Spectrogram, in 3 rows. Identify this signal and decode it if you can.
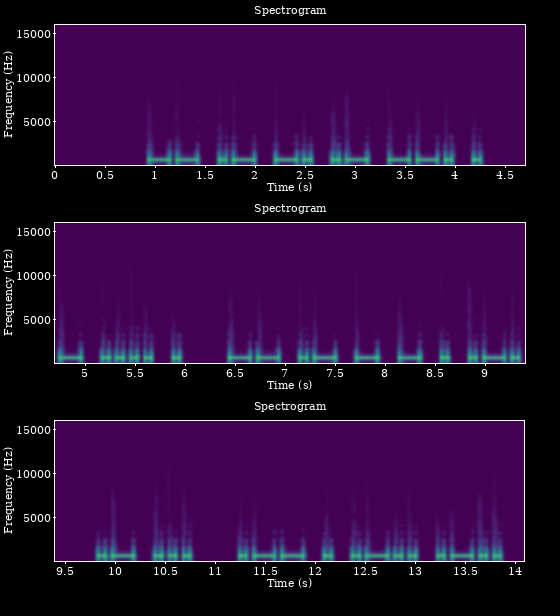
Morse code, heard as a keyed tone, about 17 wpm, 700 Hz. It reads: MANAGE THE MATTER AS WELL
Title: Sentences from Top 1400 Words 17wpm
